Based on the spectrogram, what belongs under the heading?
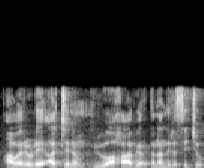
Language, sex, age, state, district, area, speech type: Malayalam, male, 45-60, Kerala, Pathanamthitta, rural, read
